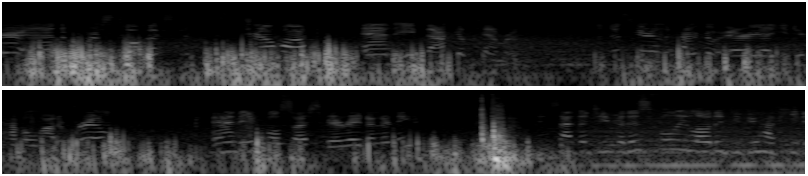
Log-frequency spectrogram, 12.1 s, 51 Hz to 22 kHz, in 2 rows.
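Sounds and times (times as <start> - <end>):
woman talking: 0.0 - 7.0, 7.6 - 9.2, 10.0 - 12.0
loud thump of cargo area shut: 9.6 - 10.0.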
